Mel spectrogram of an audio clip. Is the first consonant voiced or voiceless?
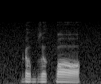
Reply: voiced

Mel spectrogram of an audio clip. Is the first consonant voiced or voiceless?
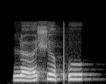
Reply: voiced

